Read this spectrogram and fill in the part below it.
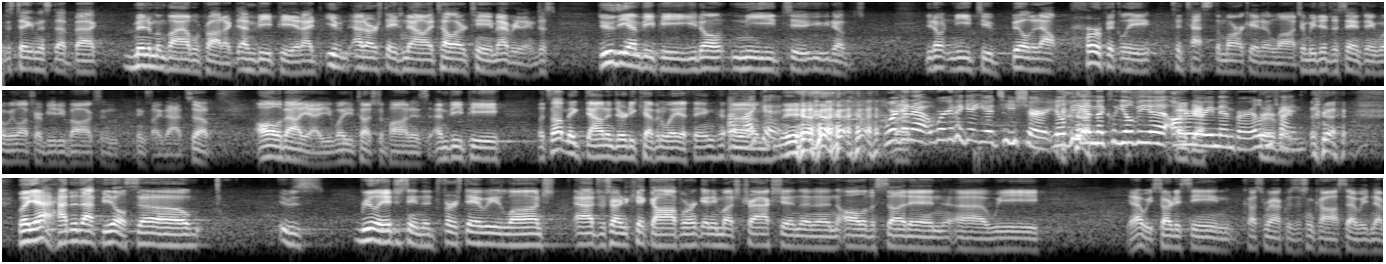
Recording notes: Recorded LIVE at SubSummit.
